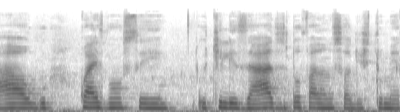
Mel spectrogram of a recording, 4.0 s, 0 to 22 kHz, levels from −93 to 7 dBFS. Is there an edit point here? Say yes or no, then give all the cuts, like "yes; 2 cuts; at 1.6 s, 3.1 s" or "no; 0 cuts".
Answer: yes; 2 cuts; at 1.0 s, 2.8 s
